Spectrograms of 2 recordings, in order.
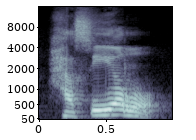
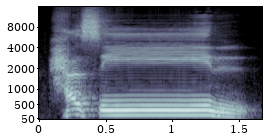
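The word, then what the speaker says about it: حسير: പല ആളുകളും ഹസീർ ഇന് തഫ്ഹീമാക്കി ഹസീർ എന്ന് ഉച്ചരിക്കും. എന്നാൽ അങ്ങനെയല്ല. ഹസീർ മലയാളത്തിലെ ര എന്നതിൻ്റെ ഉച്ചാരണമാണ് ഇവിടെ വേണ്ടത്. ഹസീർ ഇങ്ങനെയാണ് ഓതേണ്ടത്.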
